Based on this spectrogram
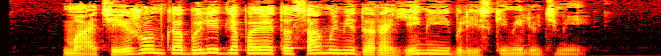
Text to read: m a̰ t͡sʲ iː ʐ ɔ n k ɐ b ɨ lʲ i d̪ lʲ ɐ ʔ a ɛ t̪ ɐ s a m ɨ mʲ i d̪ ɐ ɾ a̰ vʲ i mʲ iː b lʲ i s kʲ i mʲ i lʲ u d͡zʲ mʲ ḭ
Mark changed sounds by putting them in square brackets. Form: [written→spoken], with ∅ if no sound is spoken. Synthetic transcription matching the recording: m a̰ t͡sʲ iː ʐ ɔ n k ɐ b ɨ lʲ i d̪ lʲ ɐ [ʔ→p] a ɛ t̪ ɐ s a m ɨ mʲ i d̪ ɐ ɾ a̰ [vʲ→ɣʲ] i mʲ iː b lʲ i s kʲ i mʲ i lʲ u d͡zʲ mʲ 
